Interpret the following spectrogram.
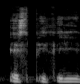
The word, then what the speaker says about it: sp3: new orbitals are called e SP it is pronounced is sp3 not SP cubic however the theory is Layton using the abacus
